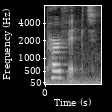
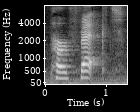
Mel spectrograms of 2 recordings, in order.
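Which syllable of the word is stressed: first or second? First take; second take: first; second. First: The stress is on the first syllable. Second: The stress is on the second syllable. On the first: "instead of perfect" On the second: "if you switch the stresses around, it would be perfect"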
